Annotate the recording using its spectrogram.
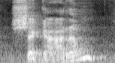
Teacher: Então, se fosse para ler do jeito que escreve, a gente leria chegarão. Porém, na pronúncia, esse an ou esse ran do final vira ão ou rão. Então, chegaram ou, se for futuro, chegarão. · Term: glide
